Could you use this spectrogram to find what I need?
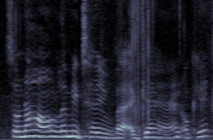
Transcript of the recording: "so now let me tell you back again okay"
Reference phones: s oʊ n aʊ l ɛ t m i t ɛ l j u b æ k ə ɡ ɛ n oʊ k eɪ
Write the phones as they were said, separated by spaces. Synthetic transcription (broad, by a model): s oʊ n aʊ l ɛ t m i t ɛ l j u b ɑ ə ɡ ɛ n oʊ k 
